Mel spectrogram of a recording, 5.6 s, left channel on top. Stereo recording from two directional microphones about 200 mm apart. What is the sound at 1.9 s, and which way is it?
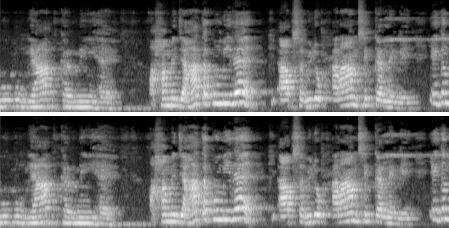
A woman's voice, 15° left (ahead or behind).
